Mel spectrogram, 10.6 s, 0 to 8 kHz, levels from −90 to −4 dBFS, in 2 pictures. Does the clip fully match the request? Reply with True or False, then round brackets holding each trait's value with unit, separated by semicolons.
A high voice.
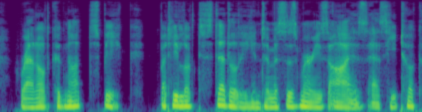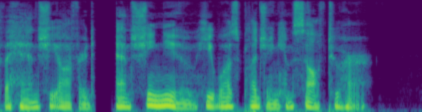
False (90 Hz)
